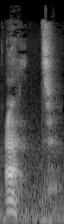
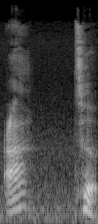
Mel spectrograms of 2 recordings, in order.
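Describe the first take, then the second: First: Said in the usual way. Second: "A, t" as two separate letter sounds, short a then t; sounded out. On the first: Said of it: "The first one is". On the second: Shown as a demonstration. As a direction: say "A, t" with a clear pause between the sounds. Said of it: "all have the sound of ah".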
